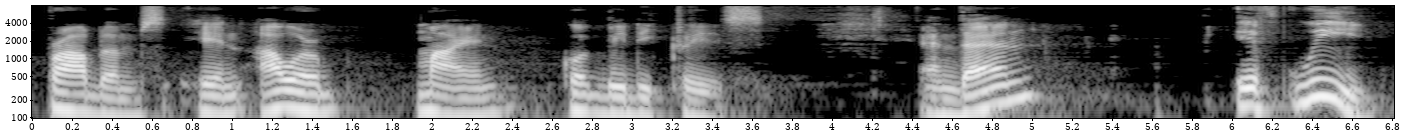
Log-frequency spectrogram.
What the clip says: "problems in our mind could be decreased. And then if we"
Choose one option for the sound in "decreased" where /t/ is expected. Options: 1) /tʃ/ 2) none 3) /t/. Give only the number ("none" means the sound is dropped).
3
